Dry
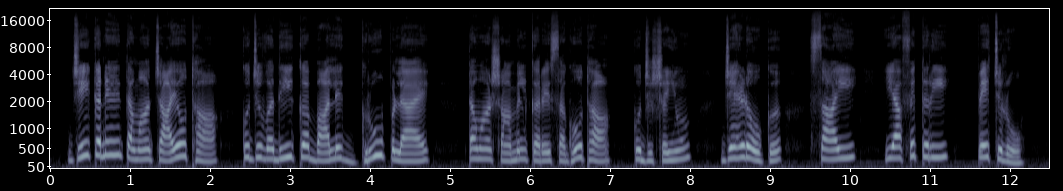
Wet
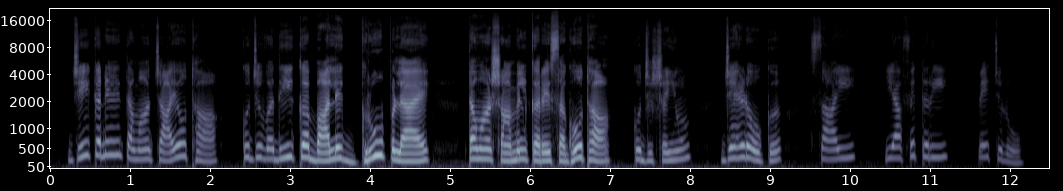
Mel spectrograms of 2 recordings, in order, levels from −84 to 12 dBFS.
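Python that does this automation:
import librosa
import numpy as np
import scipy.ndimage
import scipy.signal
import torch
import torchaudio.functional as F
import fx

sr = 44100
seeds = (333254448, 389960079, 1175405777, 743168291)

y = fx.gain(x, sr, db=fx.line((2.76, -5.0), (3.26, 5.0), (6.69, 5.0), (7.39, -4.0), (8.93, -4.0), (9.68, -11.5), (11.01, -11.5), (11.64, -18.0)))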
